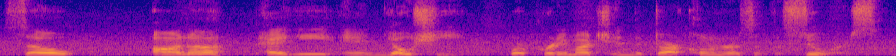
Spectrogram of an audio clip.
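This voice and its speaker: A man casually retelling a story in a halting, informal way. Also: mid-range voice. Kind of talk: casual retelling of a fairy-tale parody. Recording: steady air-conditioning noise.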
